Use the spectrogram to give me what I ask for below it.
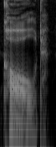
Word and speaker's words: called: Called, 注意这里啊。口型要逐渐收圆 called. And I called up our director and I said, Director, 注意要 r 它的发音 director.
